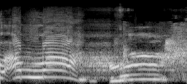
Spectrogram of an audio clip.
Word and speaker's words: Allah: Itulah tulisan A L itu kaidah bacanya itu Allah.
